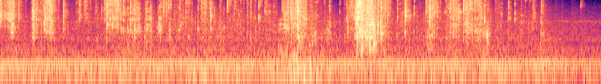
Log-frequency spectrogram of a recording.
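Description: Foil wrapper of a jumbo pack of baseball cards being torn open and crumpled by hand, crinkling in irregular bursts, loudest about five seconds in.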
